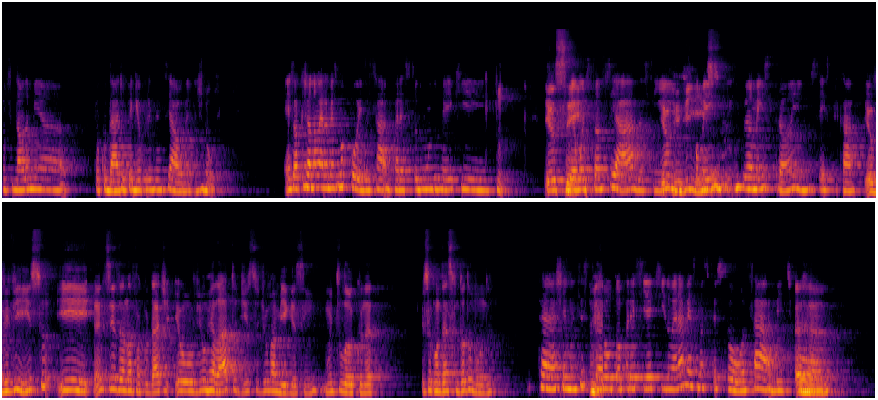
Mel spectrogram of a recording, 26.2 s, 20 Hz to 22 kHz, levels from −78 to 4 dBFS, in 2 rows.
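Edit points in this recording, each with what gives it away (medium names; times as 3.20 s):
22.11 s: sound stops dead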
